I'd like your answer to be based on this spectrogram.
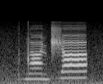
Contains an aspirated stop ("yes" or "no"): no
